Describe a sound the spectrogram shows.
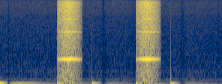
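Two short electronic beeps sound, one after the other.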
